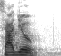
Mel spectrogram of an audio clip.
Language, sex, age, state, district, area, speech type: Sindhi, male, 18-30, Gujarat, Surat, urban, read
